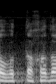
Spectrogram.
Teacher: اسے اتخذا کی تا کے ساتھ ملائیں گے، درمیان میں سے الف حمزہ کو حذف کیا جائے گا، واتخذا پڑھیں گے۔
